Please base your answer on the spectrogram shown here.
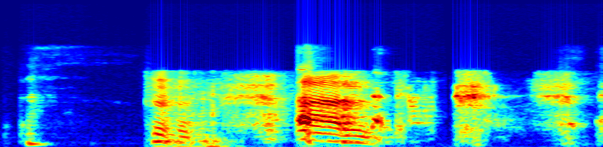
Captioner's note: laughter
